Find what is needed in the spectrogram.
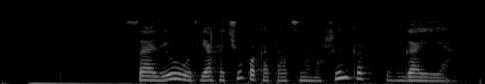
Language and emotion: Russian, positive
